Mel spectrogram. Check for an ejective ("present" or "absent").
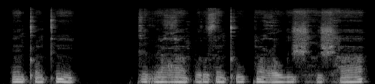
present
